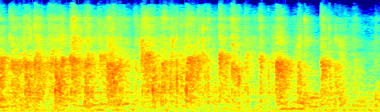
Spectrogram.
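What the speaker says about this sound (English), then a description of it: "Can we have a round of applause?" An audience at a college startup poster presentation gives a short round of applause, a dense patter of many hands clapping at once, moderately loud and steady throughout.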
